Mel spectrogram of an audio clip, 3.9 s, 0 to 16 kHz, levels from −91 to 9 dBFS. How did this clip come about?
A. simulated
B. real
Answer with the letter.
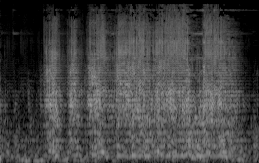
A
